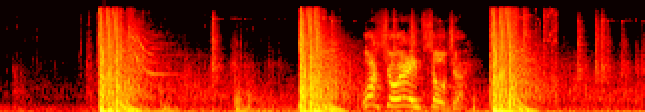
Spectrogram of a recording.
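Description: Gunshots ring out in loud, single bursts.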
